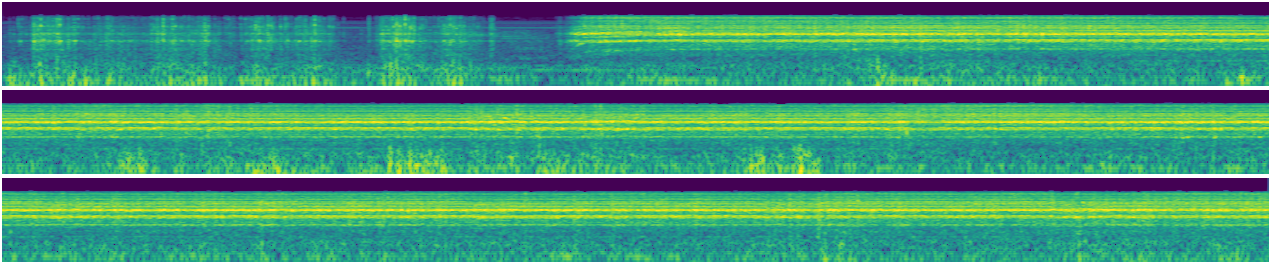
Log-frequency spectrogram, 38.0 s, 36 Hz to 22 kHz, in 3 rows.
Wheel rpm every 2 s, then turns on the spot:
20, 20, 20, 140, 160, 160, 160, 160, 160, 160, 160, 160, 160, 160, 160, 160, 160, 160, 160.
0-6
